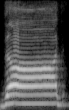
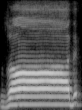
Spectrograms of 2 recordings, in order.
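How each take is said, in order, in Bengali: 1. প্রথম ধ্বনিটি একটি সাধারণ d ধ্বনি। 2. প্রথম ধ্বনিটি এমফ্যাটিক, জিভের দুই পাশ মাড়ির দাঁতে লেগে থাকে। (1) "এরকম যেন উচ্চারণ না হয়" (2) "ওই অবস্থায় আমরা উচ্চারণ করব।"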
